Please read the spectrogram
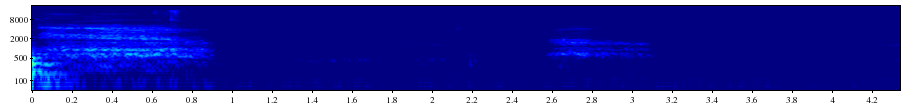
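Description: A woman's breathy exhale lasting under a second, then a fainter short breath about two and a half seconds later. It is her reaction to the very strong perfume she has just sniffed.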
